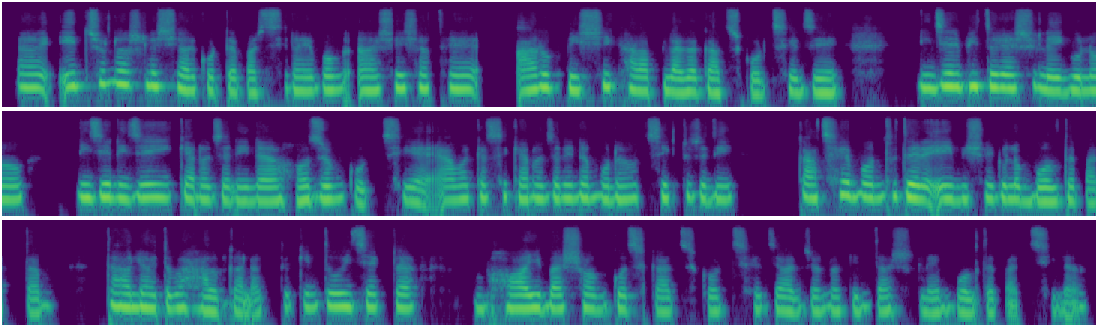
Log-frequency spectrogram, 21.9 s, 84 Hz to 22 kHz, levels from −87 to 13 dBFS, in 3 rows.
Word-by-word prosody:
এ - - +3 0.3
এর 260 - +2
জন্য 295 0 -1
আসলে 270 -1 +3
শেয়ার 220 -4 +3
করতে 195 -1 -2
পারছি 190 +3 -5
না। 210 - +2
এবং 215 -1 +1 0.2
আ - - +3
সেই 235 -1 +2
সাথে 235 +1 -1 0.5
আরো 230 +3 +6 0.2
বেশি 215 +4 +1
খারাপ 205 -3 0
লাগা 195 0 +3
কাজ 185 0 -1
করছে 175 +4 -5 0.2
যে 190 - +3 0.6
নিজের 250 +2 +6
ভিতরে 255 -1 +6
আসলে 230 -2 0
এগুলো 210 +1 +2 0.5
নিজে 230 +1 +4
নিজেই 230 +1 +3
কেন 215 -1 +1
জানি 200 -1 -1
না 195 - +2 0.2
হজম 210 +1 +2
করছি। 170 - -7 0.3
আমার 215 +1 -1
কাছে 230 +2 -3
কেন 215 +1 +1
জানি 220 0 +2
না - - +4
মনে 210 0 +1
হচ্ছে 220 0 -6
একটু 240 +2 -7
যদি 215 -1 -1 0.5
কাছের 230 +4 +2
বন্ধুদের 230 -1 +5
এই 215 - +4
বিষয়গুলো 215 0 0 0.2
বলতে 190 +1 +2
পারতাম, 175 0 -7 0.4
তাহলে 225 -3 +5
হয়তোবা 210 0 +1
হালকা 180 -1 -1
লাগত। 165 - -11
কিন্তু 225 +2 -3
ওই 230 - +6
যে - - -4
একটা 215 0 -1 0.6
ভয় 210 0 +4
বা 210 - +4
সংকোচ 205 -1 -2
কাজ 180 0 -5 0.2
করছে 185 +2 -8 0.2
যার 185 -3 -1
জন্য 190 +2 -4
কিন্তু 195 +2 -6
আসলে 185 -2 -9 0.2
বলতে 170 0 -2
পারছি - - -11
না। - - -6
215 Hz, 180 wpm, -19 LUFS, 195-230 Hz, 0.6 s, আরো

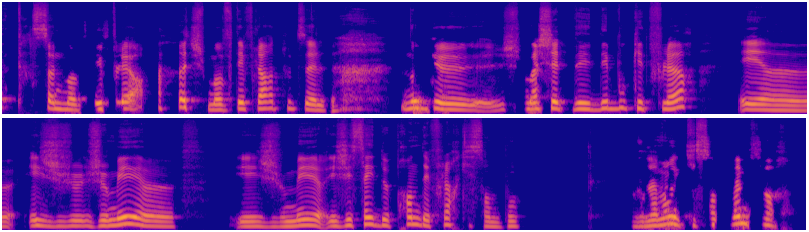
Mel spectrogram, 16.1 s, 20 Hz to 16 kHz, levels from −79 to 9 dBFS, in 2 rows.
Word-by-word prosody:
personne 220 - -3
ne 190 - -2
m'offre 175 -2 0
des 195 - +4
fleurs. 430 - +1 0.3
Je 245 -1 +3
m'offre 170 -1 0
des 205 - +5
fleurs 210 +1 0
toute 210 -1 -11
seule. 165 -5 0 0.7
Donc, 215 0 +3
heu, 170 -7 +2
je 175 - -11
m'achète 205 +2 +3
des 195 0 +4
des 210 +6 -1
bouquets 215 +1 -3
de 210 - -17
fleurs 255 +7 +1 0.4
et 180 -1 +3
heu 155 -2 -1
et 180 +1 0
je 165 0 -4
je 165 +2 -3
mets, 220 +5 +7
heu 155 -3 +1 0.6
et 155 +1 -2
je 145 +1 -8
mets, 175 +3 +2
heu - - -5
et 160 - -1
j'essaye 190 +7 +1
de 185 +1 -1
prendre 220 +5 -1
des 185 -3 0
fleurs 205 +3 -6
qui 165 - -15
sentent 150 -2 -7
bons. 160 +3 -7 1.1
Vraiment 175 +9 +1
et 220 - +4
qui 180 - -11
sentent 195 +2 -5
même 240 +1 +6
fort. 195 -4 -5
185 Hz, 170 wpm, -22 LUFS, 160-210 Hz, 1.1 s, mets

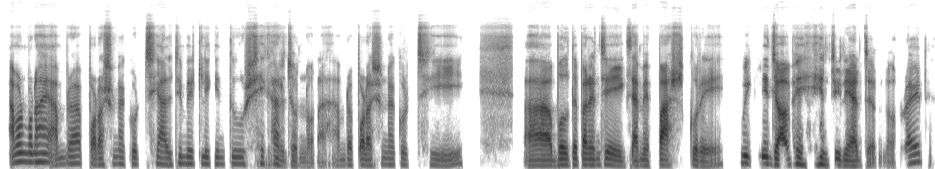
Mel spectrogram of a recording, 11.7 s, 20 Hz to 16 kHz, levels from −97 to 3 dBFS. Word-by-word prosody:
আমার 185 +2 +4
মনে 185 - +2
হয় 185 - +2
আমরা 140 +3 -4 0.2
পড়াশোনা 145 0 -1
করছি 140 - -1 0.2
Ultimately 145 +2 -5
কিন্তু 140 +1 -9 0.3
শেখার 140 -7 -3
জন্য 95 -2 -7
না। - - -7 0.2
আমরা 115 +4 -6
পড়াশোনা 125 +2 0
করছি 125 0 -6 1.2
আ - - +1 0.3
বলতে 125 0 +3
পারেন 120 -1 +5
যে 130 - +3
এক্সামে 105 +3 +1 0.2
পাশ - - +7 0.2
করে 95 -2 -1 0.4
উইকলি 150 -1 +1
জবে 125 +4 +6 0.3
এন্ট্রি 125 -1 -2
নেয়ার 105 -1 +6
জন্য। - - -7 0.3
রাইট? 175 +5 0
130 Hz, 140 wpm, -24 LUFS, 115-145 Hz, 1.2 s, পাশ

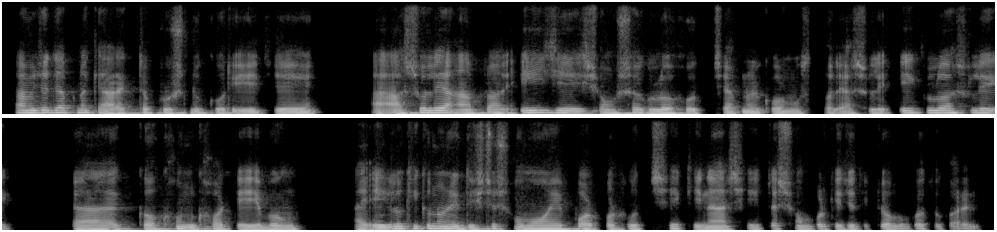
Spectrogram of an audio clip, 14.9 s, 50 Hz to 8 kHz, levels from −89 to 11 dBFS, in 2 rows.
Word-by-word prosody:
আমি 160 0 +5
যদি 165 0 +1
আপনাকে 165 -2 -2
আরেকটা 125 +3 0
প্রশ্ন 130 0 -1 0.2
করি, 115 -6 -1 0.2
যে 105 0 +3 0.7
আ - - -1
আসলে 160 +5 +4 0.2
আপনার 130 +2 +1 0.2
এই 165 - +4
যে 150 -1 +4 0.2
সমস্যাগুলো 125 0 +3
হচ্ছে 110 -1 -4
আপনার 100 0 -1
কর্মস্থলে, 100 0 -4
আসলে 125 +5 -3 0.2
এগুলো 160 +1 +1
আসলে 150 0 -1 0.7
আ - - +2 0.4
কখন 135 +2 +1 0.2
ঘটে 110 0 -2
এবং 120 +1 +1 0.6
আ - - -3
এগুলো 145 +4 +5
কি - - 0
কোনো 170 -2 +5
নির্দিষ্ট 135 0 +2 0.2
সময় 135 -1 +5 0.2
পরপর 125 +3 +1
হচ্ছে 135 +2 -4 0.2
কিনা, 110 -5 -1 0.2
সেটার 135 -2 -8
সম্পর্কে 110 -3 -5
যদি 100 -1 -4
একটু - - -17
অবগত 95 0 -7
করেন? - - -9
130 Hz, 155 wpm, -20 LUFS, 110-140 Hz, 0.7 s, আমি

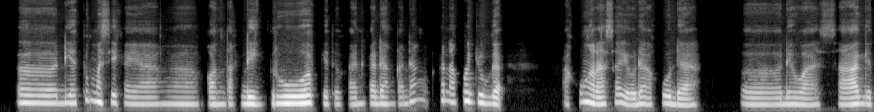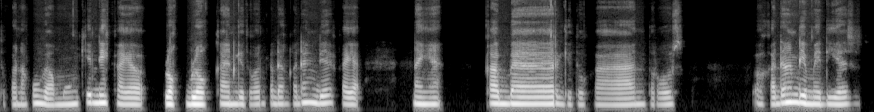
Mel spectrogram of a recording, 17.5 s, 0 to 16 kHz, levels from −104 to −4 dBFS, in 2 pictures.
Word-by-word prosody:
eee, 215 -1 0
dia 215 0 -1
tuh 290 - -11
masih 230 -3 0
kayak 185 -2 -7
ngekontak 185 -1 -6
di 190 -2 +3
grup 200 +2 +7
gitu 180 -1 -11
kan. 180 +1 -8
Kadang-kadang 195 +8 -6
kan 285 - -6
aku 270 +3 +2
juga 205 -5 +1 0.6
aku 250 - -9
ngerasa 210 0 +1
ya 170 - 0
udah 190 0 -1
aku 200 -2 -2
udah, 165 -1 -1 0.5
eee, 175 0 -5
dewasa 175 +1 -2
gitu 185 0 -7
kan 180 0 -8
aku 210 - -11
nggak 165 -2 -1
mungkin 190 +5 -1
nih 220 -1 +6
kayak 180 -3 0 0.2
blok-blokkan 185 0 +5
gitu 180 -1 -5
kan. 185 - -8
Kadang-kadang 190 +4 -2
dia 210 +1 +1
kayak 180 -2 -3 0.5
nanya 185 -1 +1 0.5
kabar 190 -1 +4
gitu 175 -1 -13
kan, 170 +1 -5
terus 175 +1 -8 0.7
e - - -10
kadang 215 +5 +5
di 215 - +8
media 185 -1 +1
so 195 +1 -27
190 Hz, 155 wpm, -20 LUFS, 180-200 Hz, 0.7 s, di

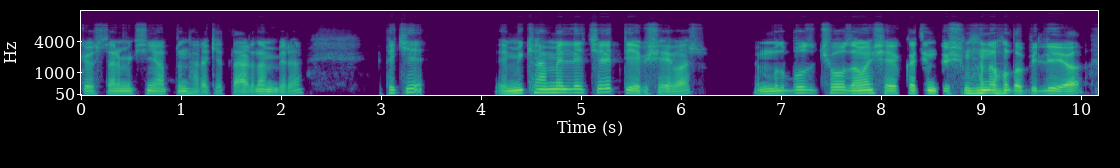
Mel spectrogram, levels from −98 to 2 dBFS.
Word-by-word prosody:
göstermek 100 0 -3
için 110 - -4
yaptığın 100 0 -3
hareketlerden 90 -2 -3
biri. 80 - -6 0.8
Peki, 145 +5 -2 0.8
eee, 100 - -3
mükemmeliyetçilik 140 +5 +2
diye 105 -6 +3
bir 90 - -8
şey 85 0 -1
var. 100 +6 -4 0.5
Hımm, 100 +1 0
bu 110 0 -2
bu 125 0 +1
z 120 - -8
çoğu 125 0 0
zaman 110 +2 +5
şefkatin 110 -1 +1
düşmanı 110 +3 +3
olabiliyor. 105 -3 +1
105 Hz, 125 wpm, -24 LUFS, 95-120 Hz, 0.8 s, zaman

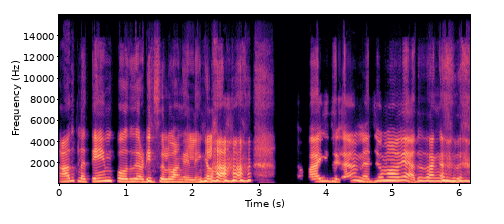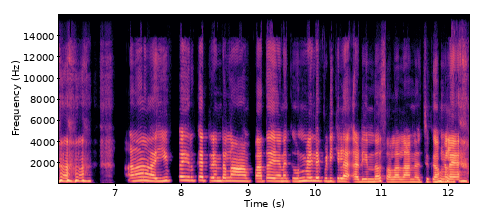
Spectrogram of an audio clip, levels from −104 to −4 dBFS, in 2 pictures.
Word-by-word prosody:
காதுக்குள்ள 260 +2 -1
தேன் 280 +4 +3
போகுது 245 -2 +1
அப்படின்னு 230 +1 +1
சொல்லுவாங்க 225 -1 +1
இல்லைங்களா? 250 +10 +3 1.3
பாயுது 250 +1 0
அ - - 0 0.2
நிஜமாவே 320 +8 +1
அதுதாங்க 285 -1 -1 0.2
அது. 275 +1 +1 1.2
ஆனா 305 +2 -1 0.4
இப்ப 320 +2 -15
இருக்க 335 0 -2
ட்ரெண்டெல்லாம் 295 -2 +1
பார்த்தா 265 +2 -1 0.2
எனக்கு 270 0 -5
உண்மையிலே 300 0 +1
பிடிக்கல, 270 -1 -2 0.2
அப்படின்னு 230 +1 -2
தான் 265 - -4
சொல்லலான்னு 215 -1 -2
வச்சுக்கோங்களேன். 225 +2 +1
265 Hz, 110 wpm, -20 LUFS, 230-295 Hz, 1.3 s, தேன்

